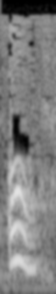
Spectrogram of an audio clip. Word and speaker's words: Om: Om, actually almost consists of three syllables, A-U-Ma. A-U-Ma symbolizes the enlightened body, speech and mind.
